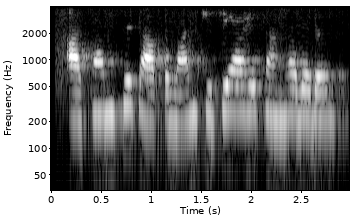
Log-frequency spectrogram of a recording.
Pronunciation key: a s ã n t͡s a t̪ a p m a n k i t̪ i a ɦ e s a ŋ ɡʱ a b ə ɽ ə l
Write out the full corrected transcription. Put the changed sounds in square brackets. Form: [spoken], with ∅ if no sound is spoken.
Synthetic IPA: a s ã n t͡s [e] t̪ a p m a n k i t̪ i a ɦ e s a ŋ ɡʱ a b ə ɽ ə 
